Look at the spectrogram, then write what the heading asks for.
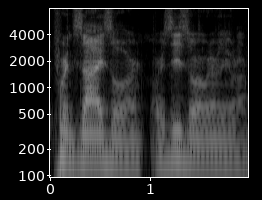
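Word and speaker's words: Xizor: they left it out of the video game where like Prince Zizor or Zizor, whatever they want to pronounce it. Shizor is the Shizor, really?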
